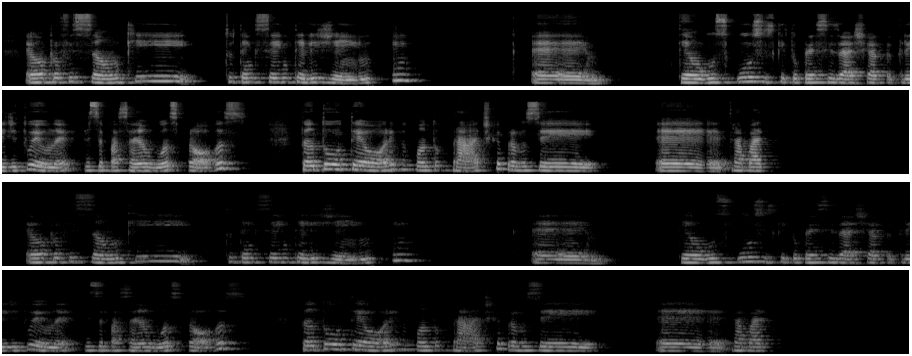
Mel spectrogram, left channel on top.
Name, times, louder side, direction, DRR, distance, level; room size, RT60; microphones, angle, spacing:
voice 1, 0.2-2.0 2.2-4.2 5.3-6.1 6.8-11.5 11.8-15.1 15.6-16.7, left 7 dB, 85° left, 0.3 m, -32 dB
6.7 x 3.3 x 2.3 m
head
